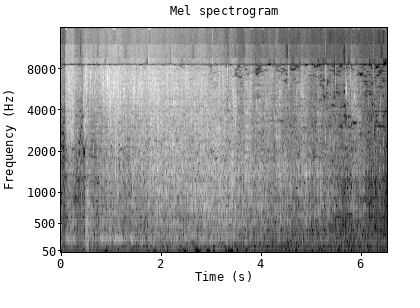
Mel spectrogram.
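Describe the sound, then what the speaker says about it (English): Cooking oil poured steadily from a container into a bucket while making soap, giving a continuous splashing, gurgling stream that starts loud and close, then gradually thins and softens over several seconds, with no talking. "We'll just pour the oil into our bucket."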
